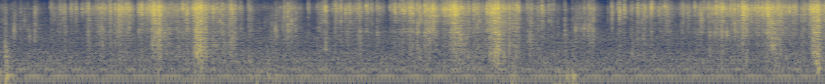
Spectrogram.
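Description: Foil trading-card pack wrapper crinkling in irregular bursts as hands work it open, over a faint steady low hum.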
